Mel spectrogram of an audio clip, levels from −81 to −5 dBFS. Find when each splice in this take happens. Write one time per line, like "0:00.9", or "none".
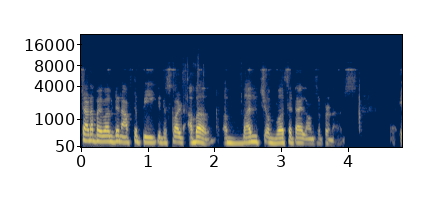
none

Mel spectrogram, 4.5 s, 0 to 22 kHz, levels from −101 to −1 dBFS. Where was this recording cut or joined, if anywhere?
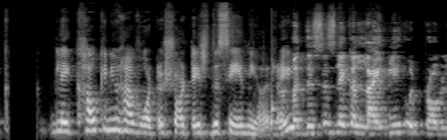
0:03.0

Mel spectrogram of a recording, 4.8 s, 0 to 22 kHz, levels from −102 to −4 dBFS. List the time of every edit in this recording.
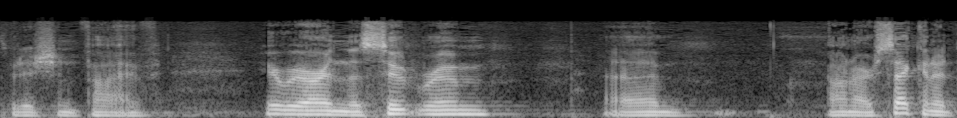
0:02.2

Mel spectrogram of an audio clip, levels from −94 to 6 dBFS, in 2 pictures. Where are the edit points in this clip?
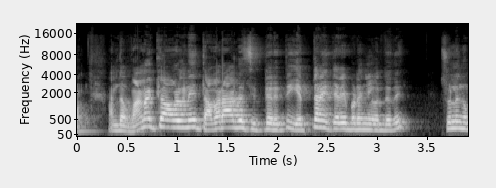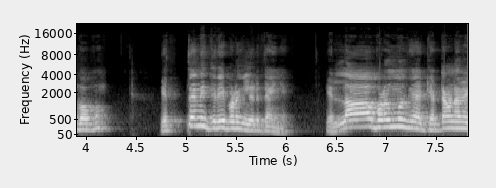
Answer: none

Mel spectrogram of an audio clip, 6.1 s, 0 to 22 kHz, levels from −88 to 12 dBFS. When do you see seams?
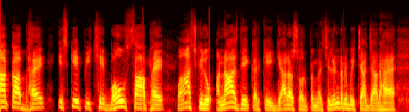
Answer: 0:02.6

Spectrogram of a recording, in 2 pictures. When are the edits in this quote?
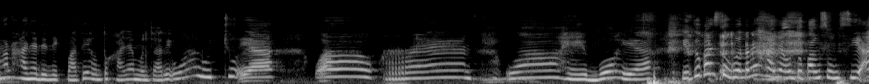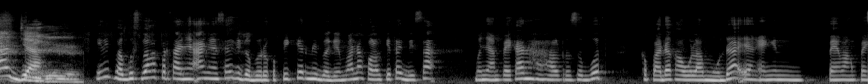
0:09.5

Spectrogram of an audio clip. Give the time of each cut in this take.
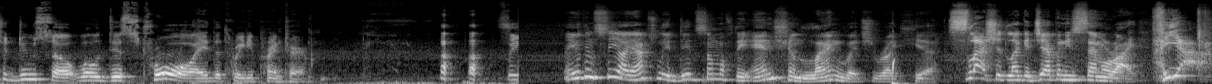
0:05.4
0:09.5

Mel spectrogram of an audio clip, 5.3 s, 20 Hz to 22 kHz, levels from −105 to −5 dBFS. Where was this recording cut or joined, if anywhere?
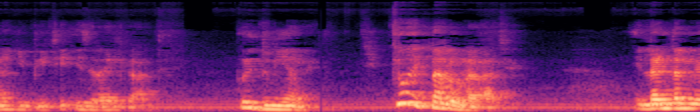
none

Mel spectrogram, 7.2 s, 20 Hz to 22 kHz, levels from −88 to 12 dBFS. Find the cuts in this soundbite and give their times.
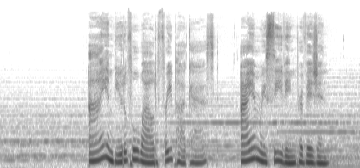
0:01.2

